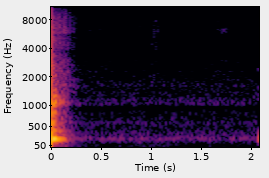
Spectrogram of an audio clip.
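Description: The end of a spoken word, then near silence with no audible handling sound.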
